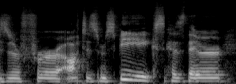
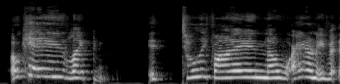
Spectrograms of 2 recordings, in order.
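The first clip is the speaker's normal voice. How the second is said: high, flustered babbling, pitched up; flustered backpedal; 10 semitones higher than usual. Retold or imitated. Caught off guard onstage by Patti, flustered high babbling. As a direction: scramble to smooth it over, voice jumping up high.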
